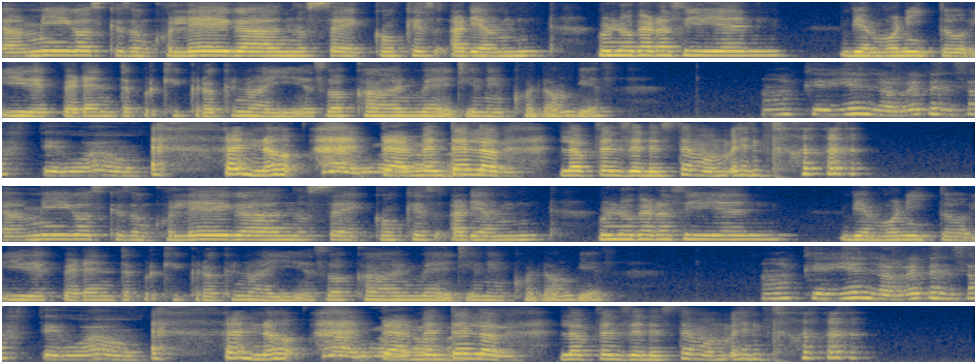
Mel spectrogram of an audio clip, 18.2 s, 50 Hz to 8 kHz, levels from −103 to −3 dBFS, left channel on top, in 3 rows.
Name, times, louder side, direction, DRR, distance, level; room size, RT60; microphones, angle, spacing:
voice 1, 0.0-3.4 3.7-4.9 5.2-9.9 13.1-17.5, left 4 dB, 30° left, 0.4 m, -23 dB
voice 2, 10.8-13.1 14.2-15.4, equal, 30° right, 0.8 m, -27 dB
5.3 x 2.4 x 3.4 m
head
